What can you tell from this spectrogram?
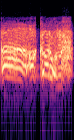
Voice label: damaged pilot, mood low, speech hun; War Thunder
